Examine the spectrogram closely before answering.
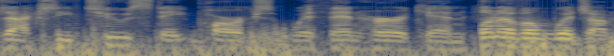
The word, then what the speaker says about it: Hurricane: spelled hurricane but us locals out here actually pronounce it hurricane so just roll with it for me but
